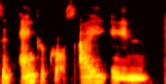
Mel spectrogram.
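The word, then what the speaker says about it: ankh: to okay a n it's it's pronounced anchor but i i know it i'm sure it's a n k h or a yeah i'm pretty sure it's amkh so just go and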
